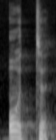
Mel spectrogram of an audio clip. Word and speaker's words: haute: au féminin on dit haute on prononce seulement le thé à la fin on ne prononce pas le e donc on dit hot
